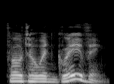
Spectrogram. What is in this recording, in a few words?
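"photoengraving", British English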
